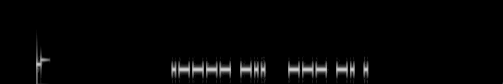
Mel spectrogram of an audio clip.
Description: Morse code, heard as a keyed tone, about 34 wpm, 700 Hz. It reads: 1D ONE
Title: Field Day Exchanges - 35wpm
